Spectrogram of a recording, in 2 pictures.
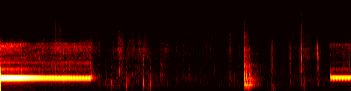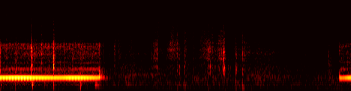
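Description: Ringback tone of an outgoing call heard through a phone's speakerphone: a steady ring of about two seconds, a second ring about five and a half seconds in, and a third starting near the end. Faint handling clicks come between the rings.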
